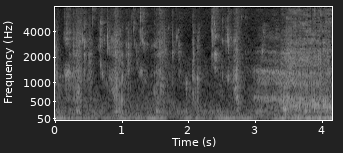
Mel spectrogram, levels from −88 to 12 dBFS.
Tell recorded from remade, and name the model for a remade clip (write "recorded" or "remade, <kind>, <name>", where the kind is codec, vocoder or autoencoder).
recorded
